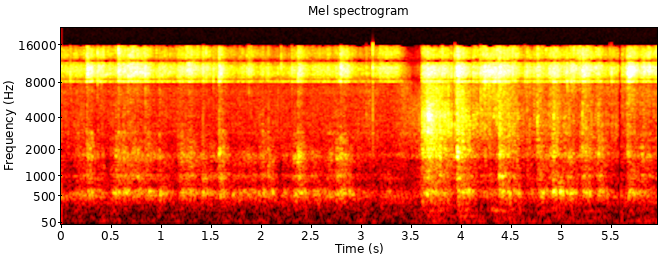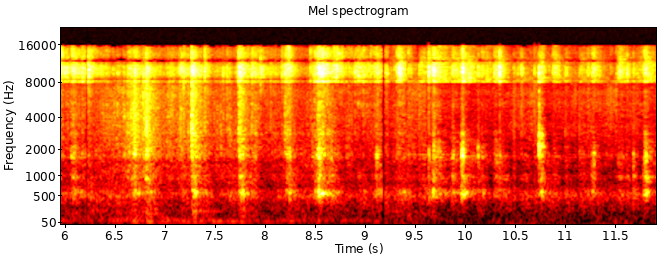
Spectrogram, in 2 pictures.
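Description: Faint, irregular crackling of potato chips being crunched and plastic chip bags crinkling as they are eaten without hands, with a slightly louder crackle about three and a half seconds in.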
